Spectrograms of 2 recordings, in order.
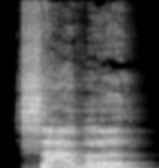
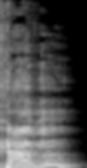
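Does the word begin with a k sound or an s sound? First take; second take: s sound; k sound. First: The word begins with an s sound. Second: The word begins with a k sound. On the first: The speaker calls it right. "that's how you pronounce it the whole time" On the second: The speaker calls it wrong. "I was saying Cava"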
